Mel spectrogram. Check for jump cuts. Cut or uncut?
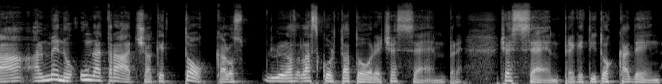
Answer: uncut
